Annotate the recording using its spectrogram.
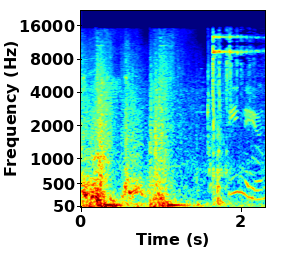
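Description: Video game battle effects clash and whoosh.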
